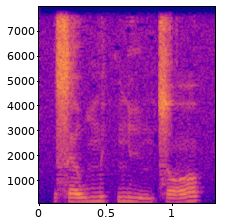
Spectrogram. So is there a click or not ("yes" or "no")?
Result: no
